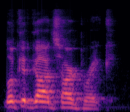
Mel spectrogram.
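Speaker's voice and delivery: ordinary delivery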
